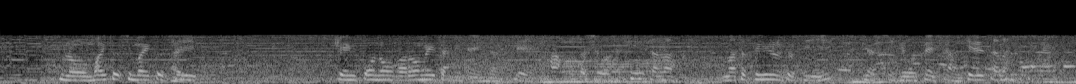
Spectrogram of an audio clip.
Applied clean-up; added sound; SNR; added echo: none; none; none; none.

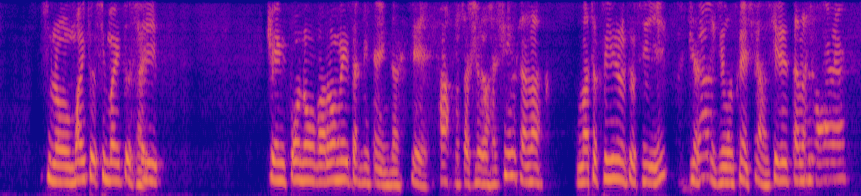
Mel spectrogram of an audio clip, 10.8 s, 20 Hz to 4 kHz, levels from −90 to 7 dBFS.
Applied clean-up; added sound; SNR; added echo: neural mask model Resemble Enhance denoiser.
